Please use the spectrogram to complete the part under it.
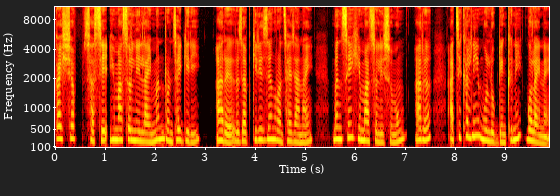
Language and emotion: Bodo, neutral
